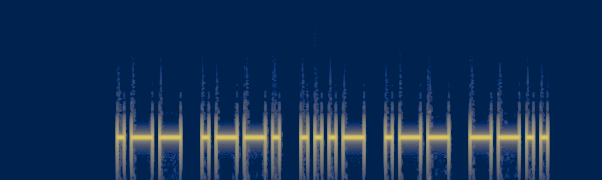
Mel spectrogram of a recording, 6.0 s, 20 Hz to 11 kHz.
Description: Morse code, heard as a keyed tone, about 17 wpm, 700 Hz. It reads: WPVWZ
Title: Code Groups - 5 Letters - 17wpm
